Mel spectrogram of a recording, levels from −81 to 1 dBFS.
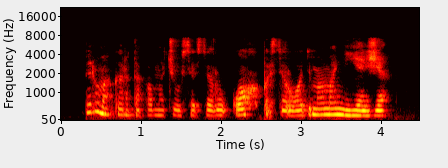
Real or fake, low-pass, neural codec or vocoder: fake; 7.2 kHz; codec, 16 kHz, 2 kbps, X-Codec, WavLM features, trained on Multilingual LibriSpeech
